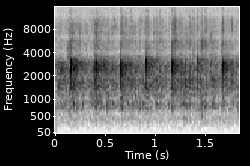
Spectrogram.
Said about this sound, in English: I need you to clap for this. We're celebrating 26 baptisms so far this year.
